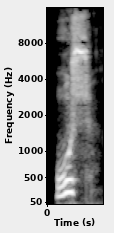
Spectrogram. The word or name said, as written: RUSSEN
